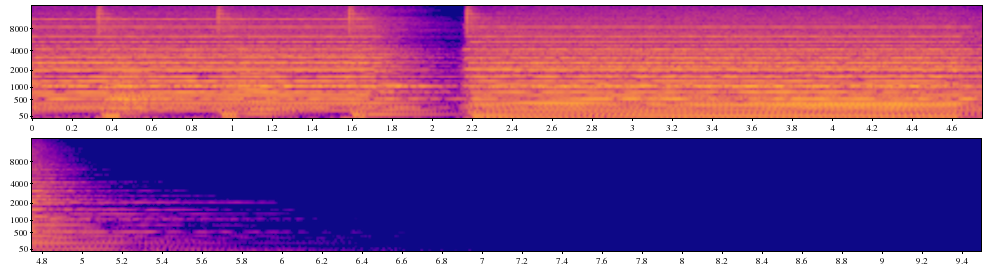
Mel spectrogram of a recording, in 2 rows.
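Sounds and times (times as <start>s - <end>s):
full fanfare: 0.0s - 5.7s.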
